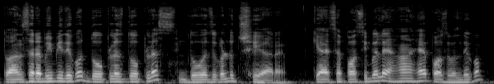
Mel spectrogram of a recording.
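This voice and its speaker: A coding tutor with a mid-range, darkish voice walks viewers step by step through a coding problem on a whiteboard, speaking fast, expressively, and conversationally. He addresses the viewer directly, often repeats "ठीक है," keeps checking whether things are clear, and uses technical terms. The recording is close and dry, with no room echo.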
